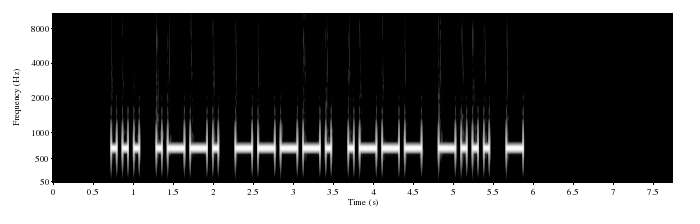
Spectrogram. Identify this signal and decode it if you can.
Morse code, heard as a keyed tone, about 17 wpm, 700 Hz. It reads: SP9JBT
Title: DXCC-100 Call Signs - 6 Characters - Repeated 3x - 17wpm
